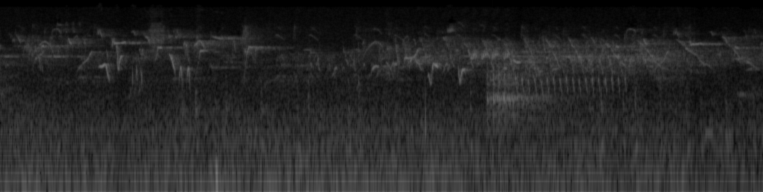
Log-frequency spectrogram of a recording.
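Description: Outdoor birdsong: several small birds chirping and whistling in short phrases, with a fast, dry rattling trill about five seconds in.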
